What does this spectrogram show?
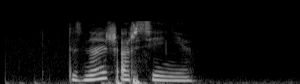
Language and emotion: Russian, neutral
